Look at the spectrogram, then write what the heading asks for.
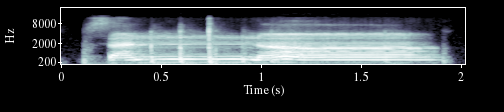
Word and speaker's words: सन्न: स और न आधा, उच्चारण सन्न, ठीक है।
